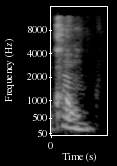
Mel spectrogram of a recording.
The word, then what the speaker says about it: অসম: The pronunciation is hard. Akom, Pro- akom.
